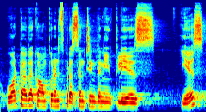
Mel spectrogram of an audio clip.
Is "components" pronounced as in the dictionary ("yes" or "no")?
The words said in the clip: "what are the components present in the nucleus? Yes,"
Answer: yes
